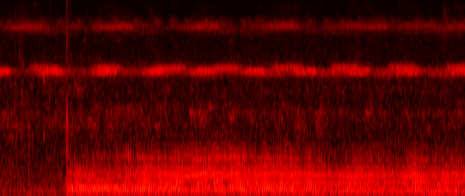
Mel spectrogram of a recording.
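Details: Young cat, furious after being excluded from a trial while its mother cat was away: a sustained low rumbling growl starting after a short pause and continuing to the end, over a constant high chorus of crickets.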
